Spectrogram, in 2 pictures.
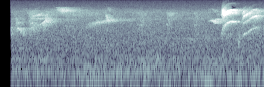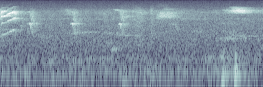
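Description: Saw-billed hermit giving thin, very high chips and a quick burst of sharp descending squeaks midway, over steady forest hiss.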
